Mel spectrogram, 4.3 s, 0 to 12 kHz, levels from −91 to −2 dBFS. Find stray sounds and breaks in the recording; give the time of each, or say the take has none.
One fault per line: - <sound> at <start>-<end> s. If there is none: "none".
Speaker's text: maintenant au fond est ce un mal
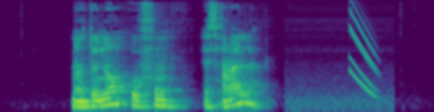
- chirp at 3.5-3.8 s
